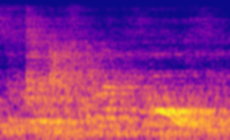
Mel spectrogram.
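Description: A pool cue striking the cue ball with a single sharp click about a quarter-second in, ringing briefly in a large room, then a voice with a falling pitch near the end.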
